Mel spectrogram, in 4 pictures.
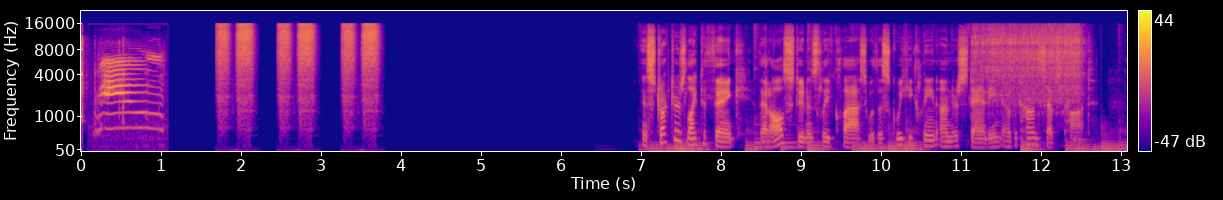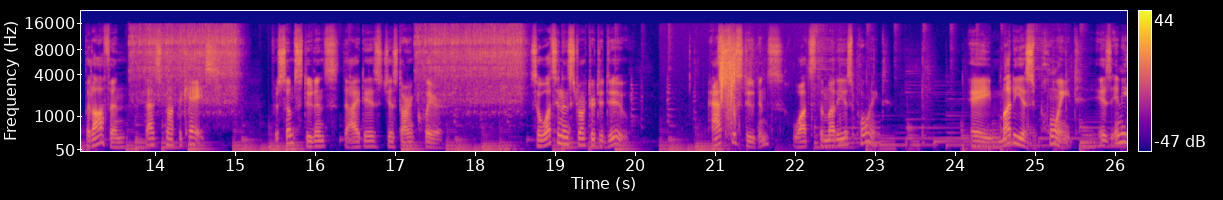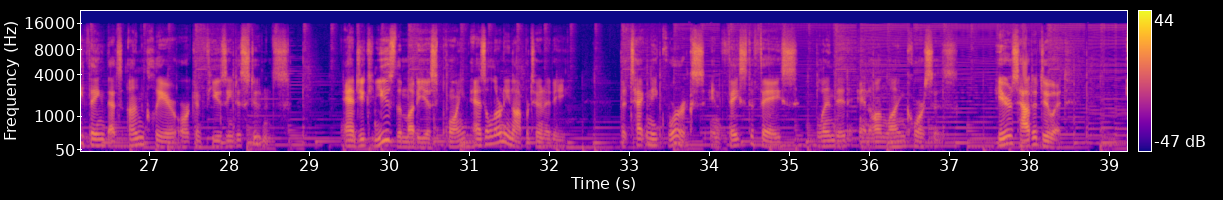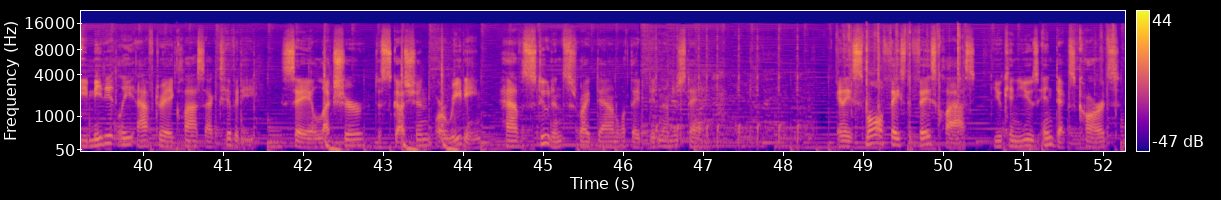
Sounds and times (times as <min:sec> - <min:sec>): Speech: 0:07.0 - 0:14.8, 0:15.5 - 0:17.7, 0:18.7 - 0:20.0, 0:21.0 - 0:23.2, 0:24.2 - 0:28.8, 0:29.4 - 0:32.2, 0:32.9 - 0:38.6, 0:39.2 - 0:47.2, 0:48.7 - 0:52.2
Music: 0:07.0 - 0:52.2.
